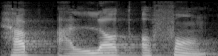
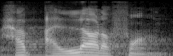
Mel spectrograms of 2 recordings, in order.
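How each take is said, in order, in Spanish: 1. La frase se dice despacio y con cuidado. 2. La frase se dice rápido, con las palabras unidas.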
